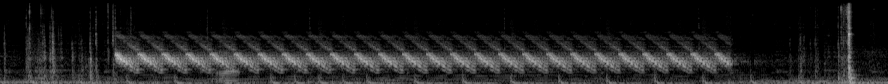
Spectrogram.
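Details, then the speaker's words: 1984 Porsche 944 after wiring cleanup, on plugging in alarm: loud warbling siren sweeping up and down about twice a second for six seconds then cutting off; aftermarket alarm going off. "last night I got the wiring cleaned up and I didn't really get a chance to start it because as soon as I plugged in the alarm there it started making loud noises"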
